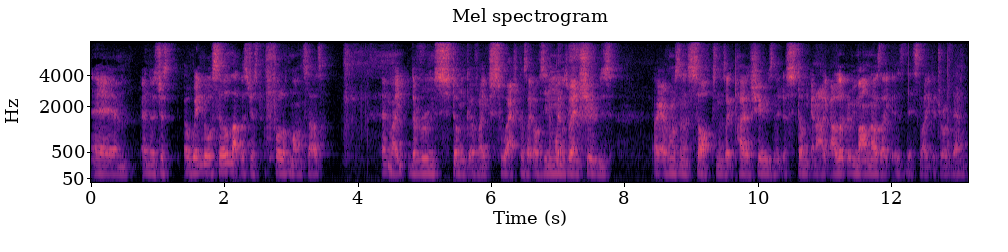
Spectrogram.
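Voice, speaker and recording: In a British accent, a man talks very fast with flat, monotone intonation. Room echo is audible. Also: medium pitch for a man. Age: 20s. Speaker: pro wrestler. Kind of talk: casual chat. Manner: filler-heavy, lots of 'like'.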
